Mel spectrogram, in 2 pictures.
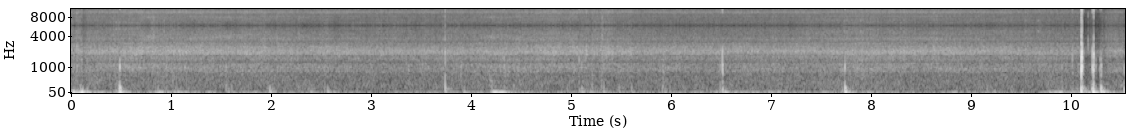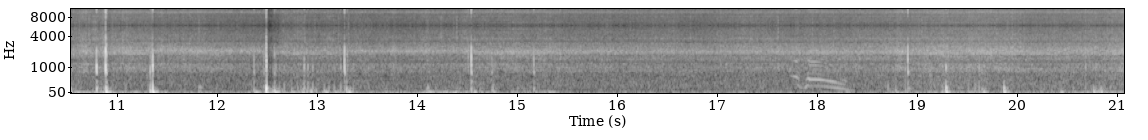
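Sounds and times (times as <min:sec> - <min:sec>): paddle splashes: 0:00.0 - 0:21.0
whitewater rapids rushing: 0:00.0 - 0:21.0
water hitting boat: 0:09.8 - 0:15.4.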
